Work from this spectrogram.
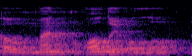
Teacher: تنوین کے بعد غین آنے کی وجہ سے اظہار ہوگا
